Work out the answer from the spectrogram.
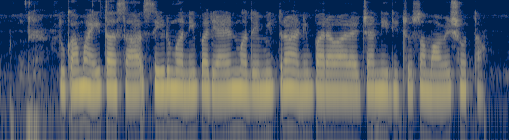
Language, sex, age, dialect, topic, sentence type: Marathi, female, 25-30, Southern Konkan, banking, statement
